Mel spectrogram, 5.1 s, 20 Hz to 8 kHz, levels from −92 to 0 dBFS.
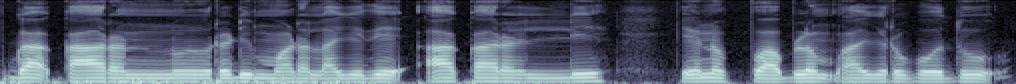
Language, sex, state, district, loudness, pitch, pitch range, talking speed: Kannada, male, Karnataka, Koppal, -17 LUFS, 125 Hz, 120-125 Hz, 130 wpm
